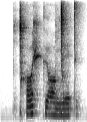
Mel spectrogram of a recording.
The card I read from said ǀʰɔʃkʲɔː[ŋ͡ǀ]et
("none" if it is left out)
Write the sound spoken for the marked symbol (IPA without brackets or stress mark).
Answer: ŋ͡ǀ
